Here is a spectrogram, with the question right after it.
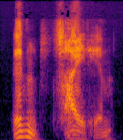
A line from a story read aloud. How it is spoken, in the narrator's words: Chase grumbled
